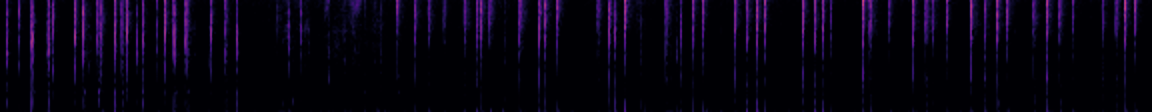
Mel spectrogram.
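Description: A small, flat metal food tin with a pull-ring lid is tapped and scratched with long nails. The result is a rapid, irregular run of sharp, bright clicking taps over a soft, papery scratching hiss, each tap dying away almost instantly.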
